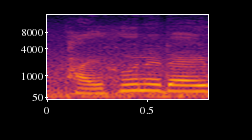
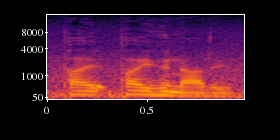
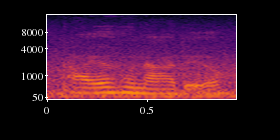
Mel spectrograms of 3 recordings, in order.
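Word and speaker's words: Payahüünadü: Did I say it correctly? Py Hunadu. Paou Hunadu. Mhm. Wow, I totally butchered it. Pa hunadu. Mhm. Okay. Pyahunadu. Thank you.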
